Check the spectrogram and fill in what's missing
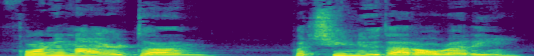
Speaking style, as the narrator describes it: Kane said evenly

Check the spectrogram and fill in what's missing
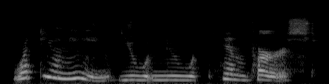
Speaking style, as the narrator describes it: Bruce asks slowly

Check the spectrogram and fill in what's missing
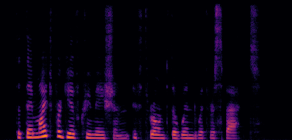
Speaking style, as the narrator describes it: Iroh tells him very gently

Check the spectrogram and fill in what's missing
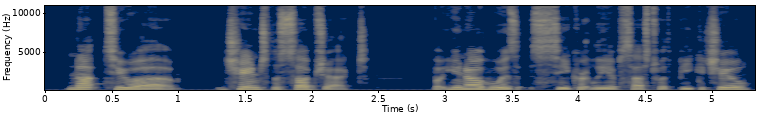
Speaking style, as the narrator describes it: she said

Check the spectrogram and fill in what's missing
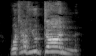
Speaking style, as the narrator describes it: Sidious roared

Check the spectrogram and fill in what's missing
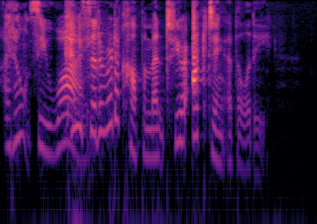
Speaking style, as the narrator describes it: Watson snaps

